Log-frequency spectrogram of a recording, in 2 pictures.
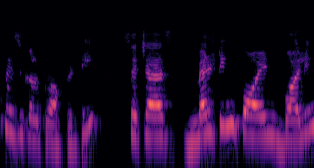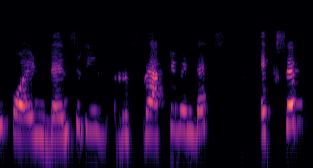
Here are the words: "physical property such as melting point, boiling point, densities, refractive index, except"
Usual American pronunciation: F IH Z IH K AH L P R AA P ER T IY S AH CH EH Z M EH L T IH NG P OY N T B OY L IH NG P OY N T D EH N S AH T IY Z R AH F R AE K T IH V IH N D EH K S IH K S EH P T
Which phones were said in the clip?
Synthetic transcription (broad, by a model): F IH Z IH K AH L P R AA P ER T IY S AH CH EH Z M EH L T IH NG P OY N T B OY L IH NG P OY N T D EH N S AH T IY Z R AH F R AE K T IH V IH N D EH K S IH K S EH P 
